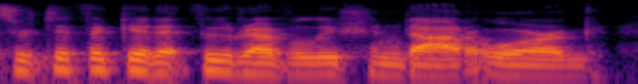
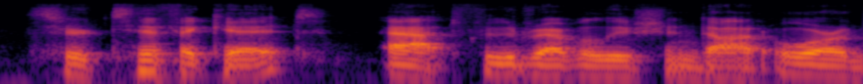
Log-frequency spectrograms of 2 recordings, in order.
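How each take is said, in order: First: It is said at normal speed. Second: It is said a little more slowly.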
